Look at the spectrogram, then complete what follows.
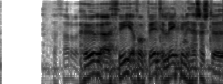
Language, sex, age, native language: Icelandic, male, 20-29, Icelandic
